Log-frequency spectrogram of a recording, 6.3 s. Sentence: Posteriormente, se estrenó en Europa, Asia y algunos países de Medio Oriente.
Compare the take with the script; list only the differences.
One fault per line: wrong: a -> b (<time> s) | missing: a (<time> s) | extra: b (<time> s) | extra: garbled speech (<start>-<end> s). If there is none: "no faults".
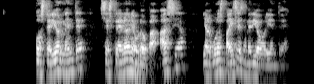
no faults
